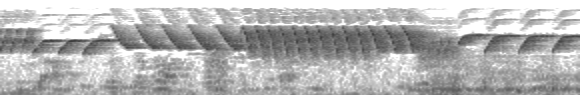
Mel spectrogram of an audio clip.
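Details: Canary in a long rolling song used to train other canaries and coax quiet birds into answering: high rapid trills of rising notes, shifting between several pitches, with faint low background noise.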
